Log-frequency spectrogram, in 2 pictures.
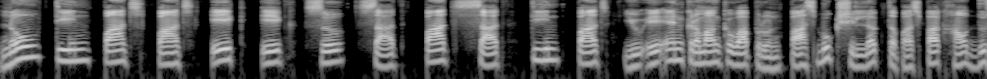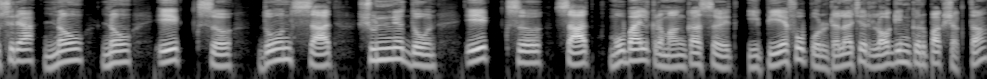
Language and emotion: Goan Konkani, neutral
